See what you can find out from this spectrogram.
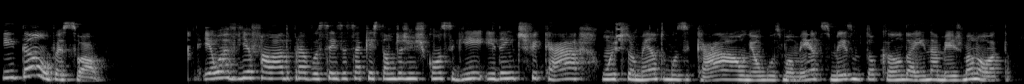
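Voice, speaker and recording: A woman's voice: fairly high pitch, fairly even intonation, moderate pace. A woman teacher explaining a science lesson, talking straight to her students and checking they follow along. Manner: explanatory, addresses students with frequent check-ins. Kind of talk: recorded class explanation. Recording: dull lo-fi recording.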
